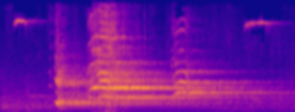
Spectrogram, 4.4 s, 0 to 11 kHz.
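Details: Captive belugas Hodoi, Taanya and Mirai at Port of Nagoya Public Aquarium, March 2021, moving pools and training: a long, bright, buzzy squeal with steady harmonics lasting about two seconds, framed by short high whistle tones.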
